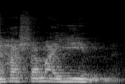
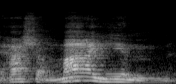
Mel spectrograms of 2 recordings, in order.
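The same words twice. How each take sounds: First: Hashamayim run evenly to a last "yim", no punch on MA; wrong stress. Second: Hashamayim slowly, with MA drawn out; correct stress on MA. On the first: Teacher showing how not to say Hashamayim, MA left unstressed. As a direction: say Hashamayim without stretching "ma", weight toward the final "yim". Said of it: "Não é Hashamayim". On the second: Teacher correcting the stress of Hashamayim, long stressed MA. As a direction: stretch and lift the "ma" in Hashamayim, let "yim" fall away. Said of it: "É Hashamayim". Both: Shown as a demonstration.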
